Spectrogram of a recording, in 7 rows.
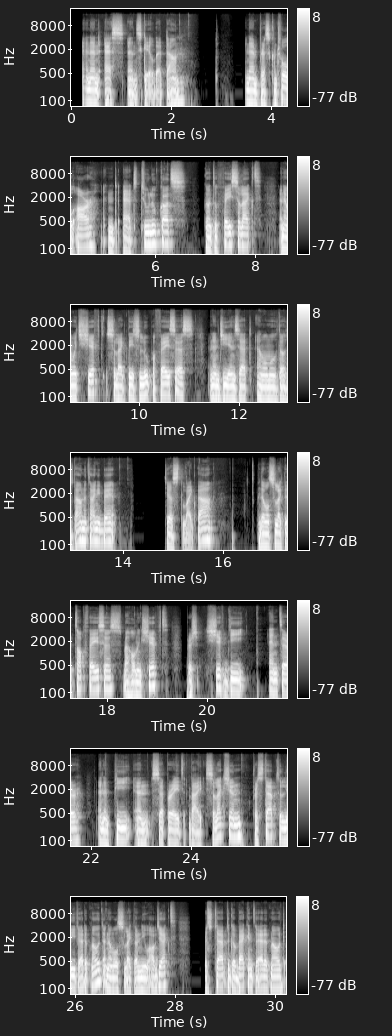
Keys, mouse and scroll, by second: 0.1 middle click, 0.6 s, 2.5-4.0 middle drag, 4.1 r, 7.6-9.1 drag, 9.2 click, 9.7-11.4 middle drag, 11.4 g, 14.4 Tab, 15.5-16.0 middle drag, 16.0 Tab, 17.0 click, 17.8 shift+click, 18.4 shift+click, 20.0 shift+d, 22.2 p, 24.9 Tab, 25.3 click, 26.4 click, 26.9 click, 28.5 Tab, 30.0 a.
